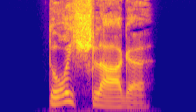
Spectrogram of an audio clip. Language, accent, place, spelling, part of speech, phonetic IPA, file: German, Germany, Berlin, Durchschlage, noun, [ˈdʊʁçˌʃlaːɡə], De-Durchschlage.ogg
- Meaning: dative singular of Durchschlag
